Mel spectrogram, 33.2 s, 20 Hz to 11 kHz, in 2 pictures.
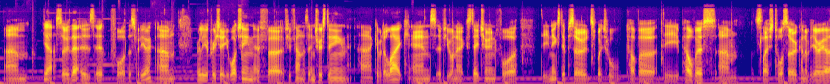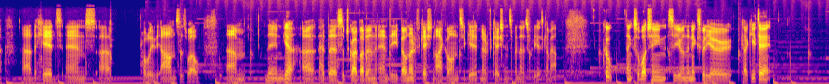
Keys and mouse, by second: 0.9-1.2 shift+middle drag, 1.5-2.4 middle drag, 2.5 a, 4.1 alt+g, 5.3 alt+r, 6.3-6.6 middle drag, 8.5 shift+middle drag, 9.7-11.1 middle drag, 24.1-25.4 middle drag, 25.7-26.6 middle drag, 28.1-28.4 middle drag, 29.1-32.1 middle drag.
